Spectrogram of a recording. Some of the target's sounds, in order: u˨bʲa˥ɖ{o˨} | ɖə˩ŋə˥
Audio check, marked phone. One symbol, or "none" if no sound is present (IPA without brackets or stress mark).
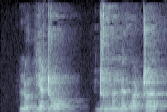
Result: o˨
